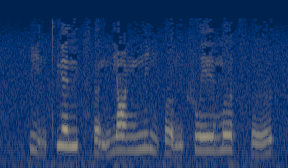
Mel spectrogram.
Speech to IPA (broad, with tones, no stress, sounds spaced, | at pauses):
p ḭ˨˩ n t̪ʰ ɥ ɛ˥ n t͡sʰ ə̰˨˩ n n̪ j ɑ˥ ŋ n̪ i˥˩ ŋ p ɤ̰˨˩ ŋ ʈ͡ʂ w e˥ ɪ̯ m ɤ˥ t͡sʰ ɹ̩˧˥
